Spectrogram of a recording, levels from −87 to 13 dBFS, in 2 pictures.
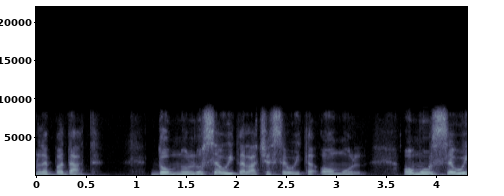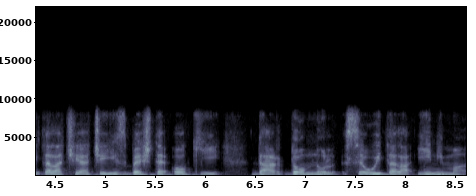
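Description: Just after "se uită la ce", from 2.47 to 2.57 s, there's a lost packet rebuilt from error correction. The packets went missing, but the decoder played the low-bitrate copies carried in the next ones, so nothing drops out. That stretch just turns rougher and grainier. The same thing happens again at 3.93 to 3.99 s, right before "se uită la ceea", at 5.03 to 5.09 s after "uită la ceea ce", and over a longer 6.57 to 6.75 s patch.

Overlapping that second spot, 3.89 to 3.95 s has a short concealed packet loss. About 40 ms never arrived, so the receiver stretched the preceding sound to fill the hole and then blended back in, which comes across as a quick smear. Another one at 6.77 to 6.82 s covers about 20 ms with a brief wobble.

All of this runs over an Opus call path that tops out around 8 kHz, with coding noise that fits roughly 24 kbps.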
